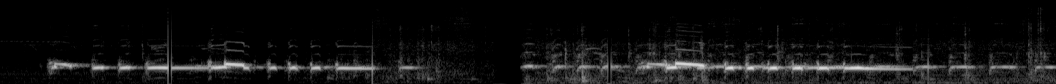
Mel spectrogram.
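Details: Lure song of a Bangkok zebra dove, meant to prompt other doves to sing: rapid strings of clipped, steady-pitched coos with occasional rising flourishes, a brief pause, then a longer, denser burst of the same bubbling notes.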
